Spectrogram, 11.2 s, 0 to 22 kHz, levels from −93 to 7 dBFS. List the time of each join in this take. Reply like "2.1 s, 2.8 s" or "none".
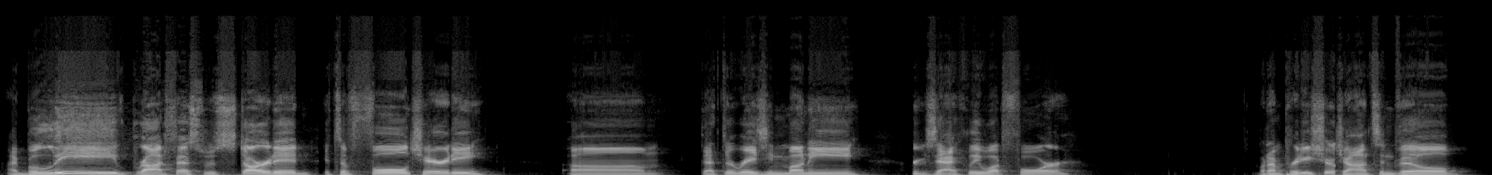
2.4 s, 3.1 s, 5.1 s, 6.9 s, 10.0 s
